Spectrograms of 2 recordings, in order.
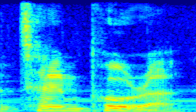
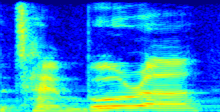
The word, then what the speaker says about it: tanpura: at a very popular drone instrument called a tempura I would spell it ta n PU RA but it can also be called the tambura and spelled in many ways of course all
